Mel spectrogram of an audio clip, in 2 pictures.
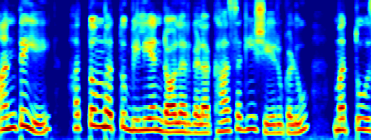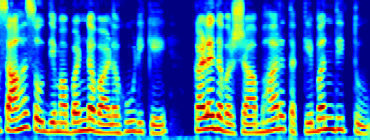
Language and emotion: Kannada, neutral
